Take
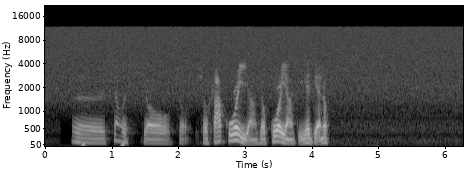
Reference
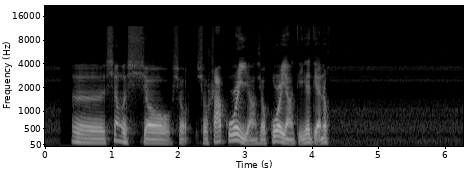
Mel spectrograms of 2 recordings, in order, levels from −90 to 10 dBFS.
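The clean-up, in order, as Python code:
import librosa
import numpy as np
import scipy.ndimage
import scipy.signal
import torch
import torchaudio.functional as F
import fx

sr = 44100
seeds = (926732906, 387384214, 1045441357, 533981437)

y = fx.highpass(x, sr, hz=140.0, slope=24, at=(0.54, 0.66), fade=0.02)
y = fx.highpass(y, sr, hz=140.0, slope=24, at=(1.13, 1.25), fade=0.02)
y = fx.noise_reduce(y, sr, print_start_s=5.14, print_end_s=5.64, reduce_db=25.0)
y = fx.gain(y, sr, db=fx.steps((0.0, 0.0), (2.12, -6.5)))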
